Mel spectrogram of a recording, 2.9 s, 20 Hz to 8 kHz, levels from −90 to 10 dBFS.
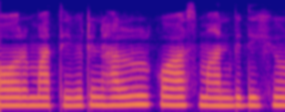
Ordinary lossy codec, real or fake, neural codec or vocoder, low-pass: none; real; none; none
